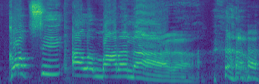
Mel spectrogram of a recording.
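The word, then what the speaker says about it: Cozze alla marinara: It's pronounced Cozzi alla Marinara.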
